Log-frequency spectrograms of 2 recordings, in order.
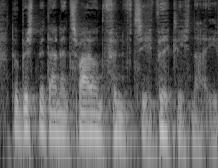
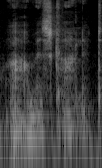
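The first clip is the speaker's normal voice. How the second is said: breathy murmured sigh for Scarlett; barely voiced, grieving under the breath; whispered pity; 3 semitones lower, 11 dB quieter, slower than usual. Mourning whisper over dead woman. (leise geflüstertes Bedauern)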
